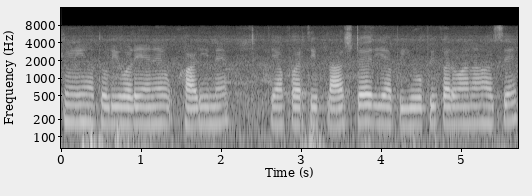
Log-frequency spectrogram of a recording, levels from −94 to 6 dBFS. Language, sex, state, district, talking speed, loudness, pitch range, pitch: Gujarati, female, Gujarat, Gandhinagar, 115 wpm, -18 LUFS, 160-170 Hz, 165 Hz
